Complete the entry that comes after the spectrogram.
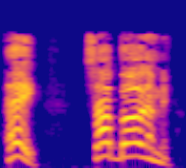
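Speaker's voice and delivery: high, loud mock snap; hammed-up hang-up yell; annoyed caller. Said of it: "some guy goes like".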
